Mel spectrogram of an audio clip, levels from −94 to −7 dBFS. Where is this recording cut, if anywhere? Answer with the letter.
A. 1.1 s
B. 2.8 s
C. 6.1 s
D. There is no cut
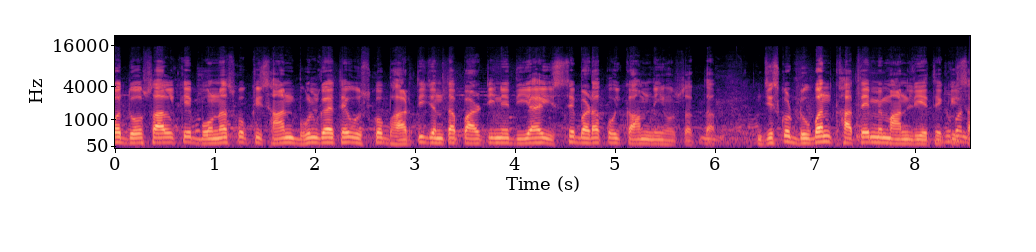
D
